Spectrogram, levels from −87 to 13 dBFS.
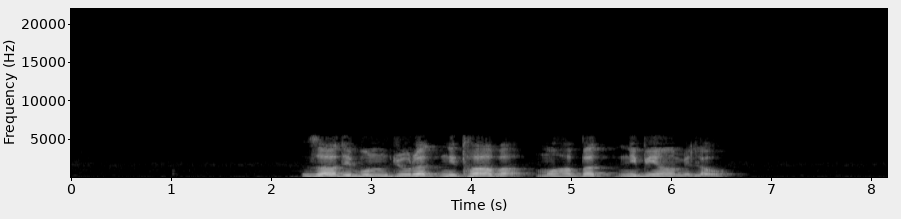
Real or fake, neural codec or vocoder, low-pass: real; none; 5.4 kHz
